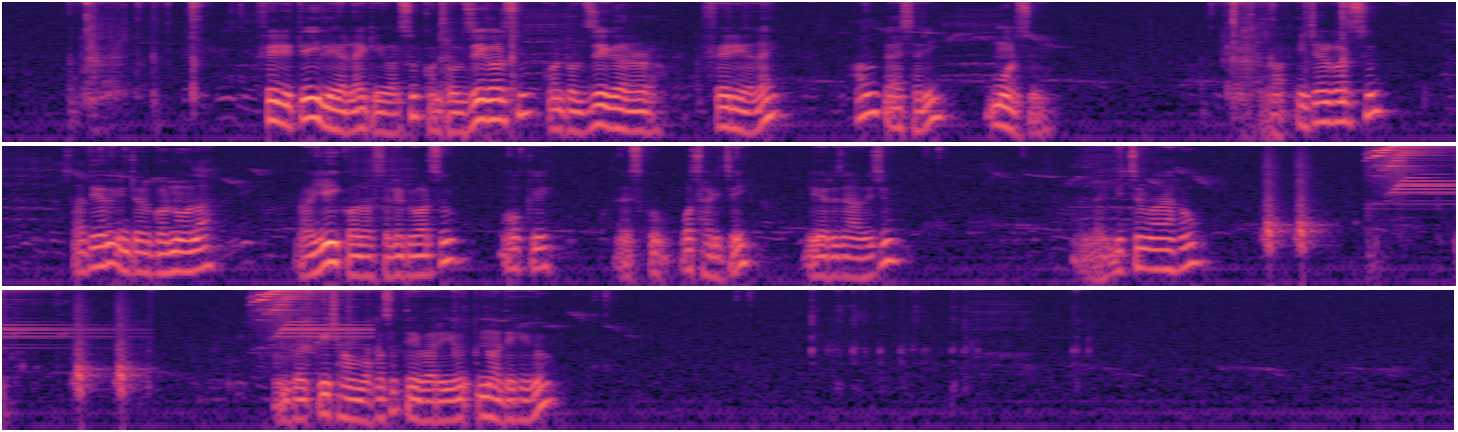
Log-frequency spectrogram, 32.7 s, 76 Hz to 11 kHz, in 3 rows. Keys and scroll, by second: 3.0 ctrl+j.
